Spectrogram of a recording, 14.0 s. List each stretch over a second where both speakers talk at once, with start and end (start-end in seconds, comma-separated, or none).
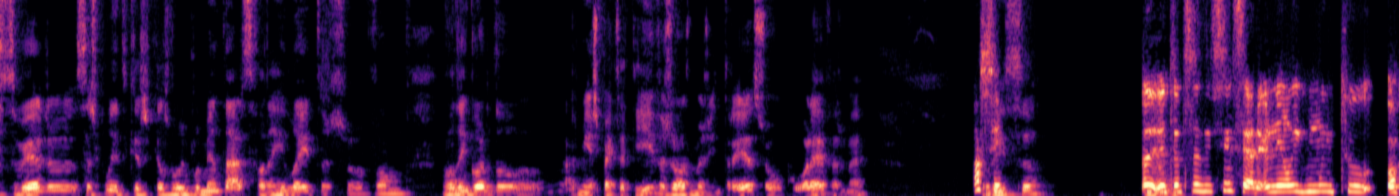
none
